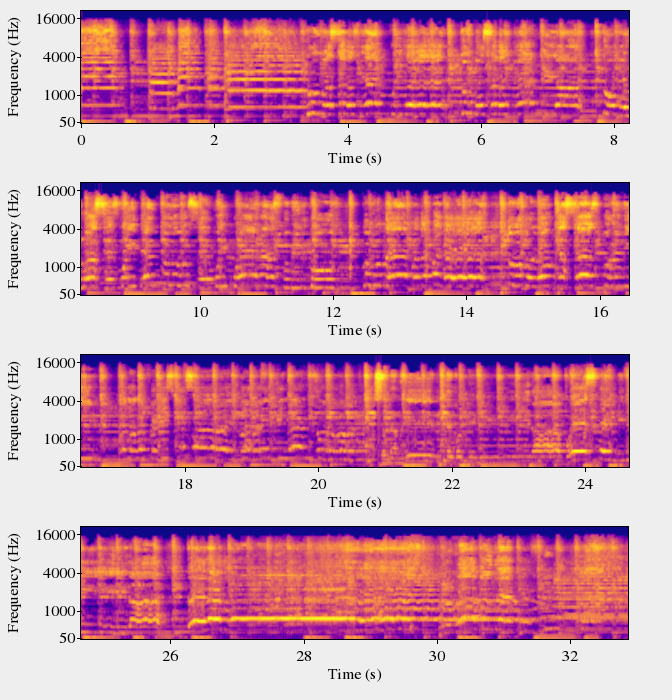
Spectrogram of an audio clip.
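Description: Live mariachi band playing a song: a plucked bass keeps a steady beat under the strings, with a singer carrying the melody on a microphone.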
